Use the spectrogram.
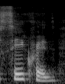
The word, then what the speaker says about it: Cécred: se dit seccred et ça se prononce toujours secret en fait elle facilite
